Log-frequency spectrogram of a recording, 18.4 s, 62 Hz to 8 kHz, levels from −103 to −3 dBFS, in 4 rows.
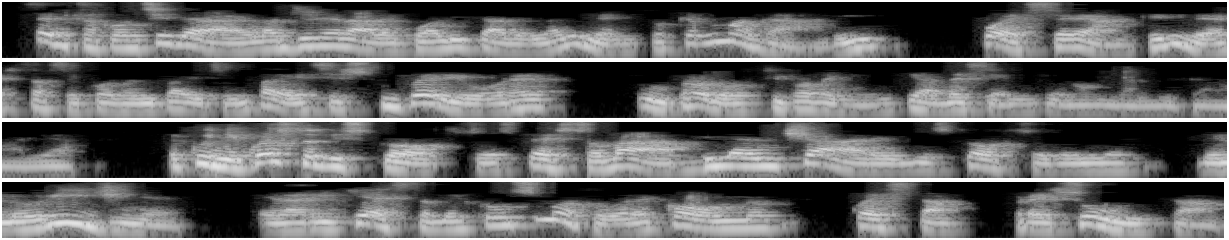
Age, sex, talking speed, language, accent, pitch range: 30-49, male, 145 wpm, Italian, native, 110-155 Hz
